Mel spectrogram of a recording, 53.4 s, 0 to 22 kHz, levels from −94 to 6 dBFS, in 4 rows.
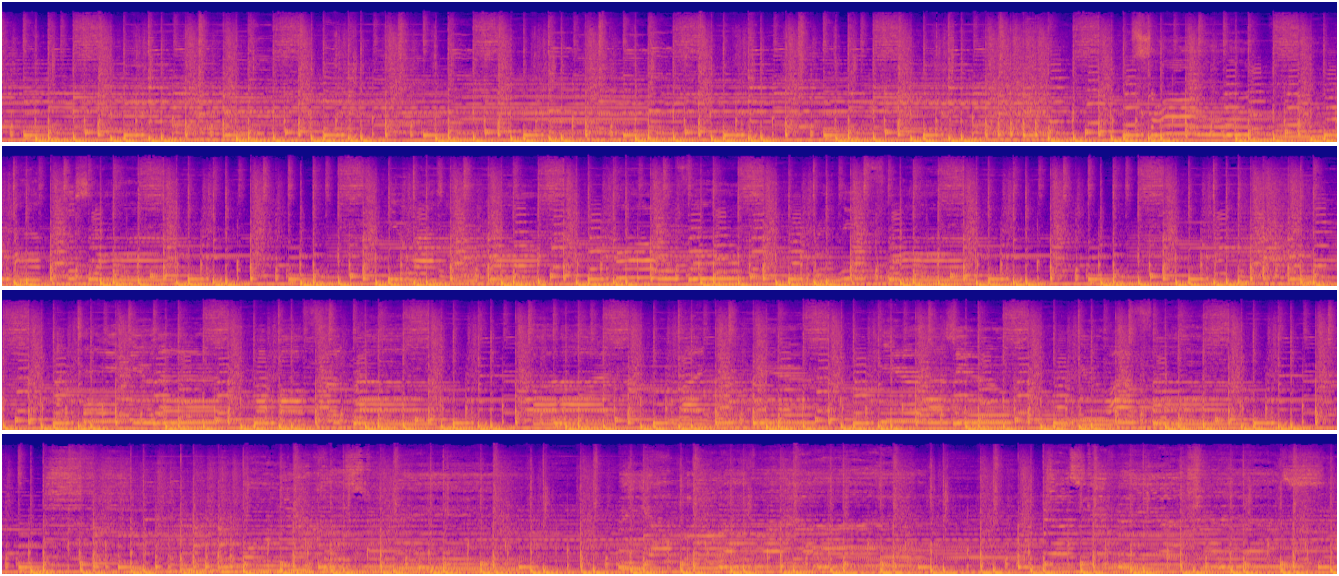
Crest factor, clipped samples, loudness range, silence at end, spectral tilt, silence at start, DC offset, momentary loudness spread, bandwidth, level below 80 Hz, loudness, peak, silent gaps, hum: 16 dB; under 0.1%; 1 LU; 0 s; -5 dB/octave; 0 s; under 0.1%; 3 LU; 16.5 kHz; -22 dBFS; -21 LUFS; -2 dBFS; none; none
